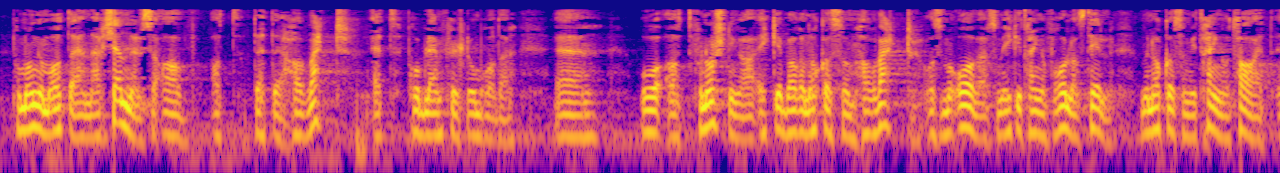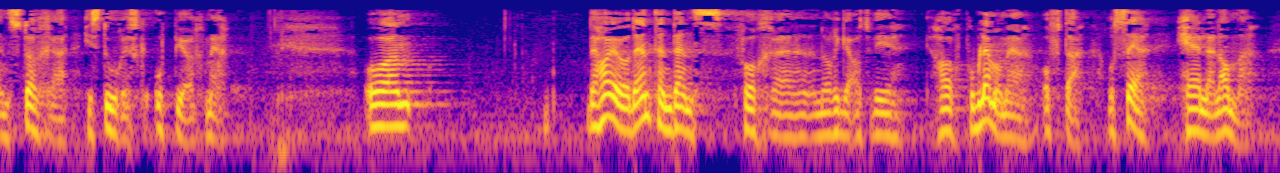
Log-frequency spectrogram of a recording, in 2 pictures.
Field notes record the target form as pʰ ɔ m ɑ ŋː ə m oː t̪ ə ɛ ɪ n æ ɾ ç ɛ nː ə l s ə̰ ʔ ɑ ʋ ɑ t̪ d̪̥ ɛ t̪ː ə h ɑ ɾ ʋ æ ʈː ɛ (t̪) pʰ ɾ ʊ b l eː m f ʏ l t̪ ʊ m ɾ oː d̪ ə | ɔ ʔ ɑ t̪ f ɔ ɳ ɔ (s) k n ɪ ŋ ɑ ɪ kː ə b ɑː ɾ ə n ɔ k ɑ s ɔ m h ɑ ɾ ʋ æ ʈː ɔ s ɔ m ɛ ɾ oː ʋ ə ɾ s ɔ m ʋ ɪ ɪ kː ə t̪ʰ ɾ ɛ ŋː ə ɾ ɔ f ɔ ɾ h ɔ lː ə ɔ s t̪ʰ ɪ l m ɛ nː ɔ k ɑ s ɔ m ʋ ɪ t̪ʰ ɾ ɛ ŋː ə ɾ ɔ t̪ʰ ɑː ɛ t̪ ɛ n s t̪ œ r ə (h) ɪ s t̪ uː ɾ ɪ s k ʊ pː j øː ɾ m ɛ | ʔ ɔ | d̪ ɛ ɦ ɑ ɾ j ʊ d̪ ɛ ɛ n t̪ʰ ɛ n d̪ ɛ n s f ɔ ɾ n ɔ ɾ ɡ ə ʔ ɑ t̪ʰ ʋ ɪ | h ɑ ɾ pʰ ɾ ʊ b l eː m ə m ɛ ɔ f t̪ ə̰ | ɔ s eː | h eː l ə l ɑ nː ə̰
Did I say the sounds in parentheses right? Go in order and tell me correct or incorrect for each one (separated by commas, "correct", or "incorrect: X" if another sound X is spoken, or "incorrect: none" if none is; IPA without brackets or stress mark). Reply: correct, incorrect: ʂ, correct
